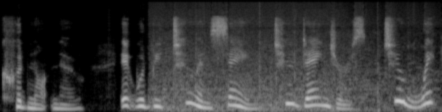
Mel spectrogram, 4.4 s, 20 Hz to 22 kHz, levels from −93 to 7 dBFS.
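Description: Noise suppressor artifacts run through the whole clip. The suppressor estimates which frequency bands hold steady background noise and pulls them down frame by frame, cutting the noise by about 11 dB. So the background dips in the gaps and returns beneath the speech. The room noise climbs by about 20 dB around a second and a half in and then sits about 17 dB under the speech, which makes this pumping easier to hear. Unlike a noise gate, which shuts everything off, the reduction here is partial and varies by band.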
